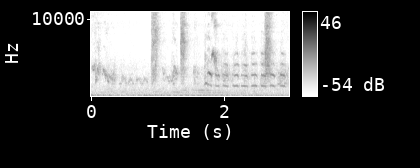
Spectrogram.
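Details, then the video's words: Pet cockatiel saying good morning: after scattered sharp clicks, a run of short whistled notes with bright overtones, steady and slightly rising, repeated about once a second; low background hum throughout. "ShonaTheCockatiel is saying gud morning"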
